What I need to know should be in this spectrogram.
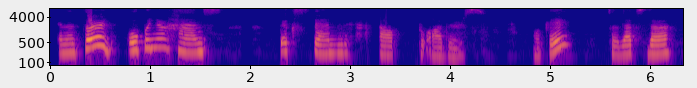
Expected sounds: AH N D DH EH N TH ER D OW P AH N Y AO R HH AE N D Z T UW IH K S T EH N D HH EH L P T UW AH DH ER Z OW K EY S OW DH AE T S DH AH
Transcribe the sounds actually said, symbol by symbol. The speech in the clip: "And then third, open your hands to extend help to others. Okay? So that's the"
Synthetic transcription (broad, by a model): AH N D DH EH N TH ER D OW P AH N Y AO R HH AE N D S T UW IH K S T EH N D HH EH L P T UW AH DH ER S OW K EY S OW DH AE T S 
